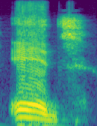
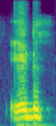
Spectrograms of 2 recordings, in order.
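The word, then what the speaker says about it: edge: हमने यहां पर देखिएगा जी से पहले डी है क्या बोलते हैं ब्रिज बोलते हैं ब तो नहीं बोलते क्यों नहीं बोलते डी साइलेंट होता है जी से पहले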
